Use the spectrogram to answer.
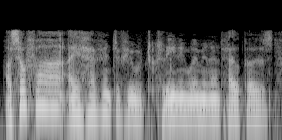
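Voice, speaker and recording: Courteous foreign detective, husky, expressive. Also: male voice, medium pitch, no echo. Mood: inquisitive, calm. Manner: formal, precise, measured, polite questioning. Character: courteous, probing, elderly male foreign detective. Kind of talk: radio mystery drama acting. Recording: dull, lo-fi radio drama recording.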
